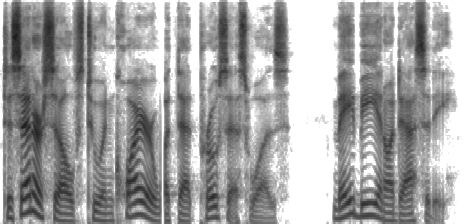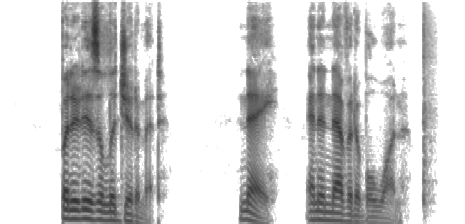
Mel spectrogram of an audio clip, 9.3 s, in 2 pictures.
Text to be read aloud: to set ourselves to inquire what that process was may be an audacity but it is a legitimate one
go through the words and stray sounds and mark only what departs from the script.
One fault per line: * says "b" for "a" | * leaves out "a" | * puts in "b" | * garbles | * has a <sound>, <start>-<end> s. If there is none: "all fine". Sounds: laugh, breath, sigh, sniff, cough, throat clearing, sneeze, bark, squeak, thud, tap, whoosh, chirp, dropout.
* has a dropout, 1.6-1.7 s
* puts in "nay an inevitable"
* has a tap, 8.9-9.1 s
